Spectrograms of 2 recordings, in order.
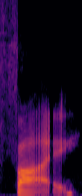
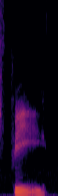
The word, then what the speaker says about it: Fi: appreciate that like okay they pronounce it fi I always get it confused because TR says Fe um fi the sword spirit is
